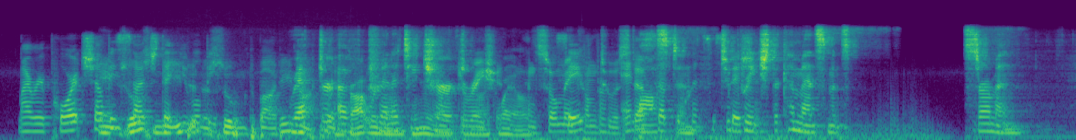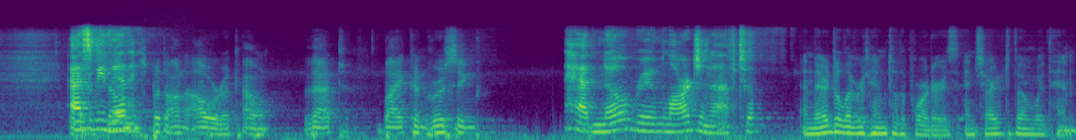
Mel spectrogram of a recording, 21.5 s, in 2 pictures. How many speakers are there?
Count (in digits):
5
